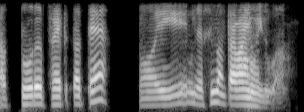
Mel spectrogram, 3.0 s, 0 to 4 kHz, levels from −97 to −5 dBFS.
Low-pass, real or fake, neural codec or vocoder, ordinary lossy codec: 3.6 kHz; fake; codec, 16 kHz in and 24 kHz out, 1.1 kbps, FireRedTTS-2 codec; none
